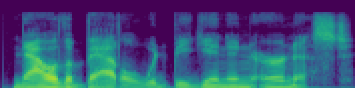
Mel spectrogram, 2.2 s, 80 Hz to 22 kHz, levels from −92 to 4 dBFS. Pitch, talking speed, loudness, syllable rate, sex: 100 Hz, 190 wpm, -21 LUFS, 4.8 syllables/s, male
